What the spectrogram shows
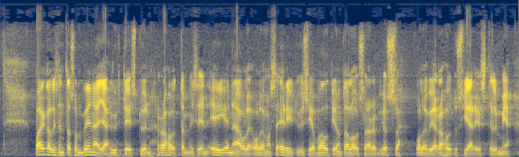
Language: Finnish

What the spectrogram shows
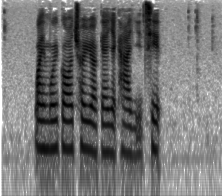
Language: Cantonese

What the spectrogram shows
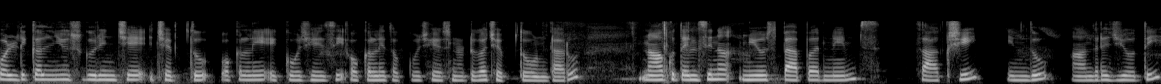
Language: Telugu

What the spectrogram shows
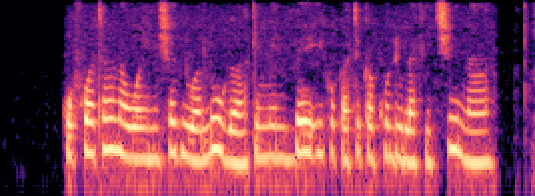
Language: Swahili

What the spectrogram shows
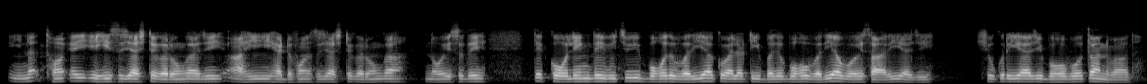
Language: Punjabi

